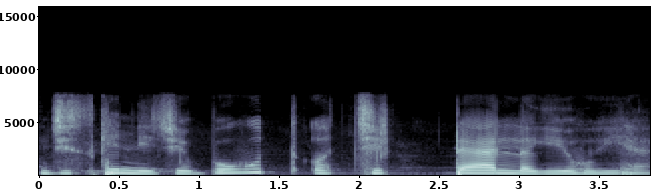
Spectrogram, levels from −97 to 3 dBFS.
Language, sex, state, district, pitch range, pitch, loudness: Hindi, female, Uttar Pradesh, Saharanpur, 215-255 Hz, 230 Hz, -20 LUFS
